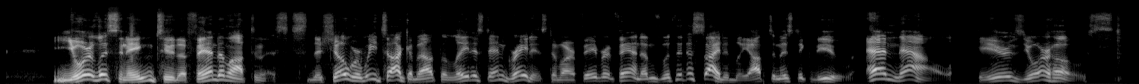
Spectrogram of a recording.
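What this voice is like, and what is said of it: Announcer-style radio voice. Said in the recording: “Radio Voice, who's definitely not just me”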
